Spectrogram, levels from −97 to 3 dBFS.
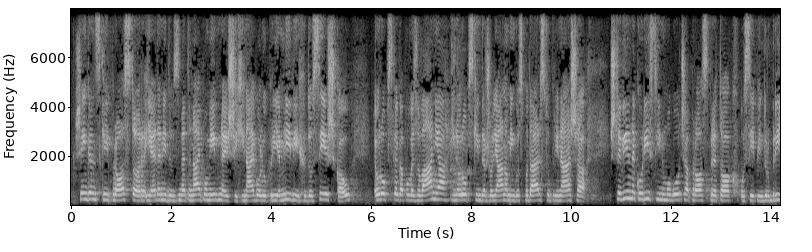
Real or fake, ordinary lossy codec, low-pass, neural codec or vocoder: real; none; none; none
